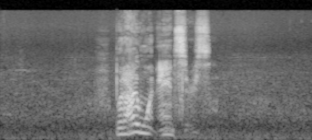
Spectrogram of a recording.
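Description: A young man speaks briefly nearby.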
